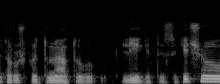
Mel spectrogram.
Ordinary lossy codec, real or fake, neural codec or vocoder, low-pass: AAC, 48 kbps; real; none; 7.2 kHz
